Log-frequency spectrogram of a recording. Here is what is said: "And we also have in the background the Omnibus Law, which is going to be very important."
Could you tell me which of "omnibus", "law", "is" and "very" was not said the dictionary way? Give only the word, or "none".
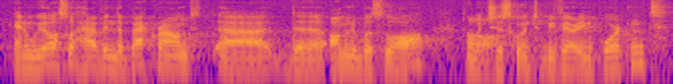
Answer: none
